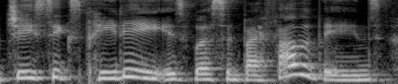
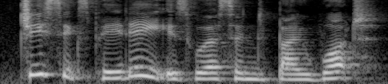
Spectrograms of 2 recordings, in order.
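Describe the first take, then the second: First: Said in the usual way. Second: Rising question ending on "what"; quiz question. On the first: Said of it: "you read this quiz". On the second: Acted. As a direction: read it as a quiz prompt, lifting "what" at the end. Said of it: "you read this quiz and it's like".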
